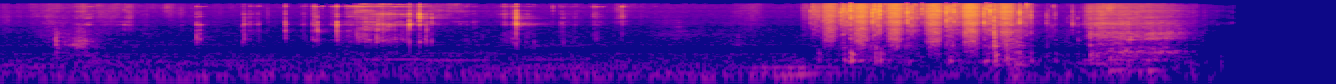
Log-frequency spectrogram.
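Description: Metal honing guide and chisel handled on a wooden workbench: scattered light clicks and taps, then a few seconds of louder metal-on-metal scraping and rubbing as the chisel blade is slid and clamped into the guide. The sound cuts off suddenly about nine seconds in.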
